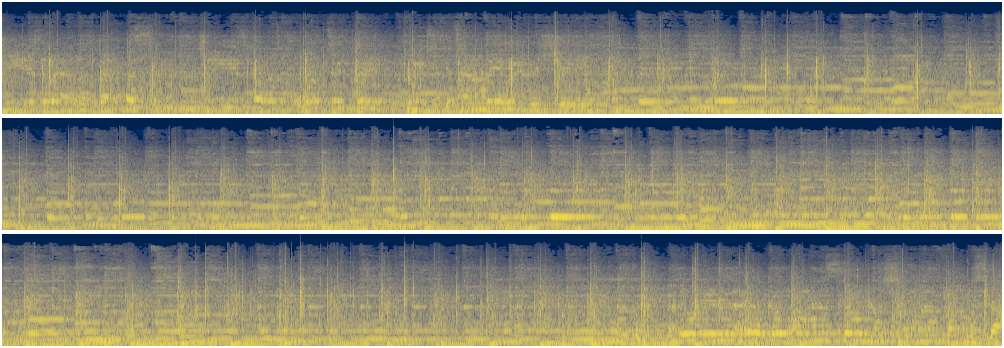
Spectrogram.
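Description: A lively Irish dance tune with a steady beat, with dancers' hard shoes striking the stage in quick rhythmic taps throughout.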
